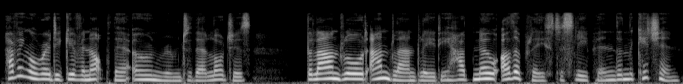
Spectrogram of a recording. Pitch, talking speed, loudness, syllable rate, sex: 220 Hz, 210 wpm, -18 LUFS, 5.8 syllables/s, female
